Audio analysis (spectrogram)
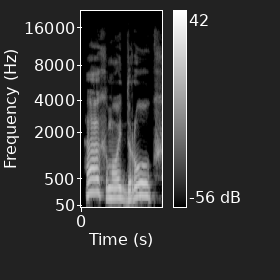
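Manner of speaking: slow, slurring tipsy sigh; slurred drunk speech. Acted. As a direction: drag the words out drunkenly. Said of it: "заплетающимся языком выговорил пришелец".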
